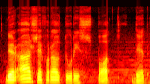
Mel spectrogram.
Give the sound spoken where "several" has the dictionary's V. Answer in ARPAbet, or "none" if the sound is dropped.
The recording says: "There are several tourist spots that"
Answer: F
